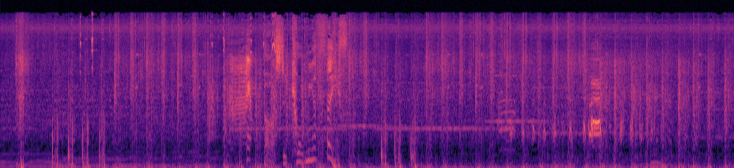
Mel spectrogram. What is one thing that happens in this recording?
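Footsteps thud steadily on soft ground.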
